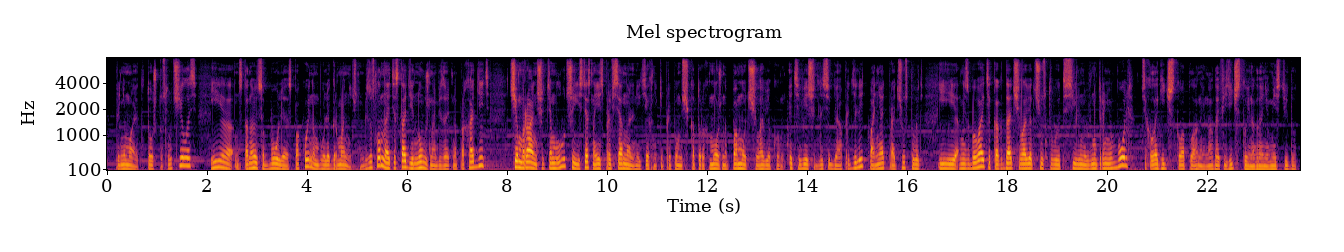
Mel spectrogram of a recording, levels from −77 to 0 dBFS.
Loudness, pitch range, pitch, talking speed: -20 LUFS, 110-130 Hz, 120 Hz, 135 wpm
